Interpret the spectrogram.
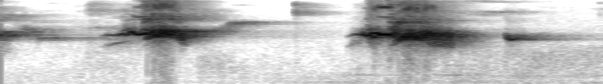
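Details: White-rumped shama (murai batu) giving two loud harsh rasping bursts about a second apart, each followed by a brief thin whistle.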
